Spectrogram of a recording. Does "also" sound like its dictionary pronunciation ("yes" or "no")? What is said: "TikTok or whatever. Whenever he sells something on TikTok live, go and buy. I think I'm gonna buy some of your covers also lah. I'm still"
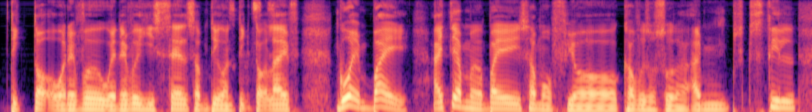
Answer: no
